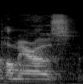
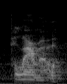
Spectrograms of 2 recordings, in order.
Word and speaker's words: Palmero: Last night I went to Roaring Fork for a tweet up for Flicks and Food, and it was Non Palmero's, not Palermo, as half the time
